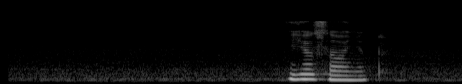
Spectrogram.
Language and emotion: Russian, sad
